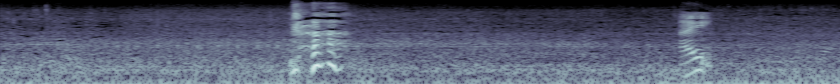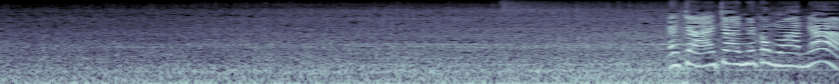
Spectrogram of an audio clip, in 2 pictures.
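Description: A bus engine idles with a low, steady rumble.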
